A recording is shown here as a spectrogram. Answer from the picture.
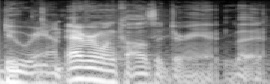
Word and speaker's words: Durant: uh where where did he live it was Duran Oklahom Duran Oklahoma Wyatt Rogers no no sorry how did you say that place it's called Durant it's pronounced Durant everyone calls it Durant but I don't know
